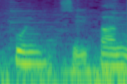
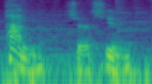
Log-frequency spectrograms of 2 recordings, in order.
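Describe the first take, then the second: First: The name is read with Cantonese pronunciation. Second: The name is read with Mandarin pronunciation. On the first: "If you transliterate that into a Cantonese name" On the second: "I pronounce it in Mandarin"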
